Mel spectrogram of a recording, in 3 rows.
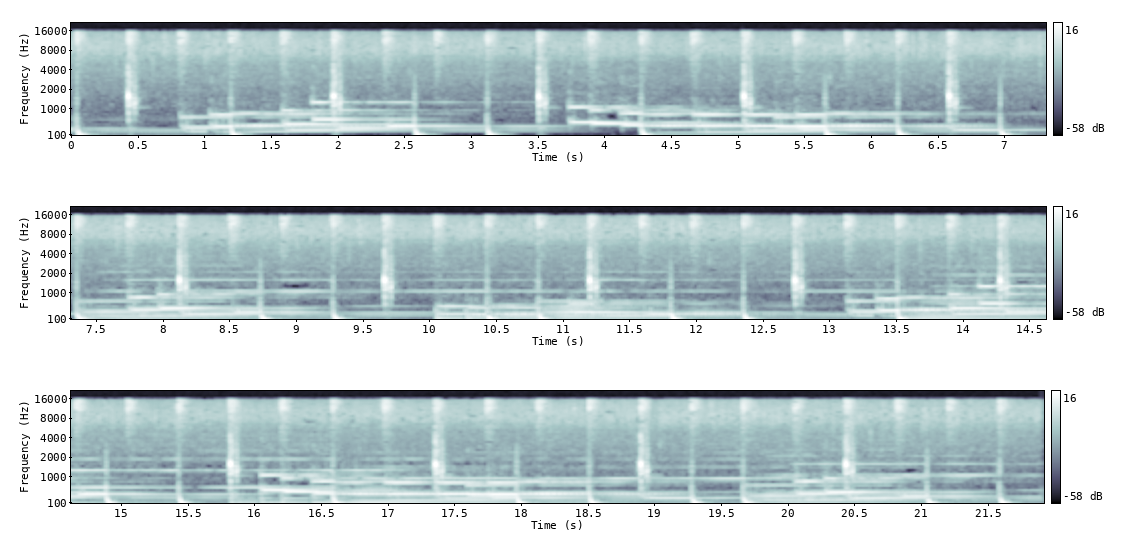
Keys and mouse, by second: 0.2 drag, 0.6 click, 1.8-2.3 drag, 2.5 middle drag, 2.8 z, 3.0 click, 3.8 click, 4.0 click, 4.2 click, 4.5-4.8 middle drag, 4.9-6.5 typing, 5.5 middle click, 5.9 middle click, 6.8 click, 7.0 middle click, 7.3-9.2 drag, 10.0 click, 10.7 click, 11.3-13.0 drag, 13.3 click, 13.8 middle drag, 14.8-15.4 drag, 16.0 shift+middle click, 16.3 z, 16.3 z, 16.8-17.9 drag, 18.8 shift+middle click, 19.5-21.9 typing, 19.7 shift+middle click, 20.3 Tab, 20.8 middle click, 21.7 Tab.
